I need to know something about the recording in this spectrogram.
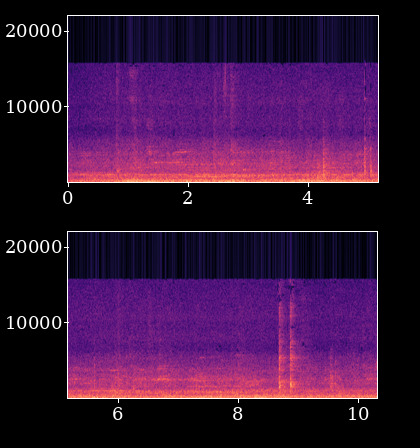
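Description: Busy buffet restaurant ambience: a steady low rumble with a few short clinks of metal serving tongs against trays and plates.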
